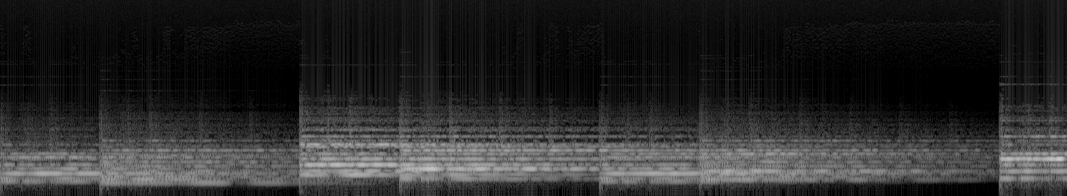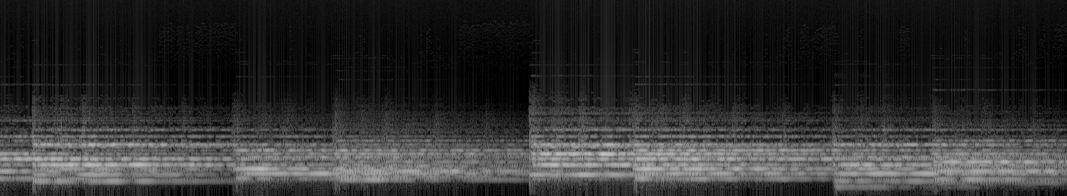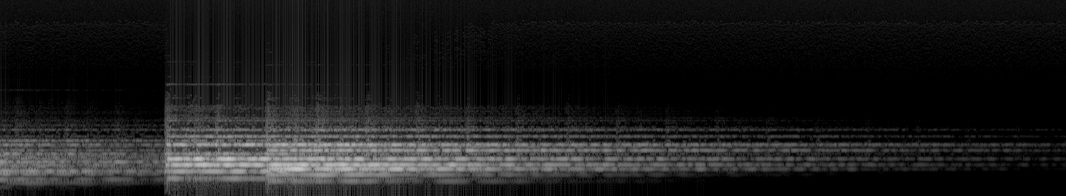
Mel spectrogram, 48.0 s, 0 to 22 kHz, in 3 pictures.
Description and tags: sweet chords
e-piano, chord progression in c-major, 80bpm with some delay and huge reverb...
chords, c-major, delay, melody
